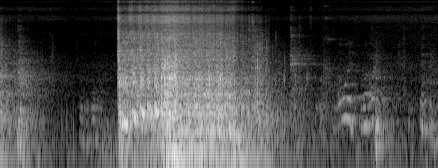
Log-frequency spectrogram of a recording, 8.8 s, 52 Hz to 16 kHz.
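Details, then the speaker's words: Mercedes Actros OM501 diesel truck, first start after cylinder head repair for intake valve recession and valve adjustment; cranks and catches with a loud burst, then settles to a quieter steady idle; normal idle. "Vâng, có vẻ như nó đang hoạt động, vâng."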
